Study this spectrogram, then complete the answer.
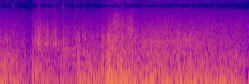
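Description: A magical bolt bursts with a crackling blast.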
